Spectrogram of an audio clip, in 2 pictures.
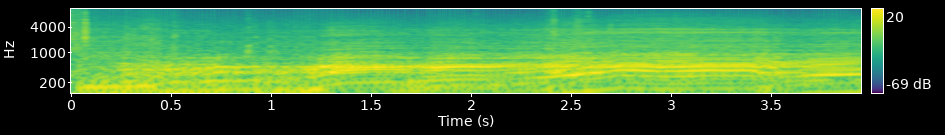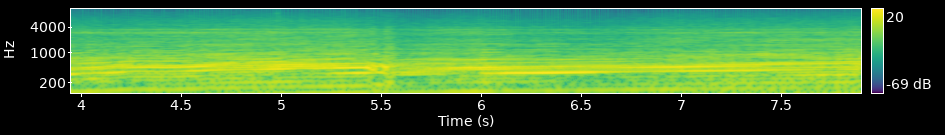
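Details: Modified Mercedes C63 AMG after replacing all four O2 sensors and resetting codes to cure limp mode and misfires: strong V8 rising and falling smoothly through several blips, pitch climbing cleanly with no stumble.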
